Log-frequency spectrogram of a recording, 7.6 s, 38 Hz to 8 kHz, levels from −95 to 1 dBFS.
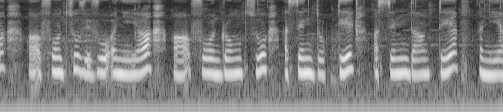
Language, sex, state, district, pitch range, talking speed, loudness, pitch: Mizo, female, Mizoram, Aizawl, 235-275 Hz, 165 wpm, -18 LUFS, 245 Hz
